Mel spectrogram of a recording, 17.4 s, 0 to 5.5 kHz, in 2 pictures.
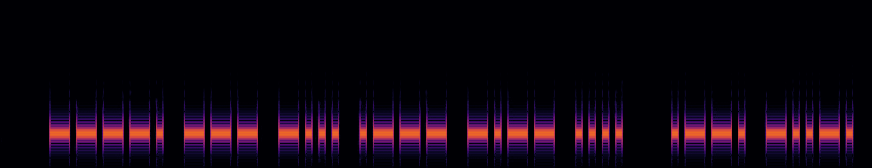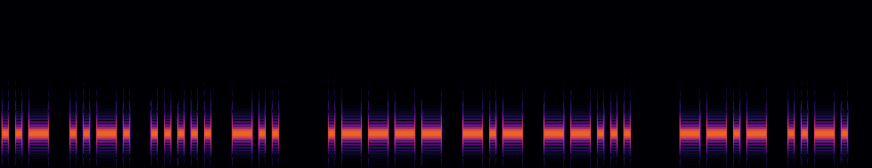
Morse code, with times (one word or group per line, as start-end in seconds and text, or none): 0.5-6.2 9OBJYH
6.7-11.5 P/UF5D
12.0-15.0 1K7
15.5-17.2 QF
